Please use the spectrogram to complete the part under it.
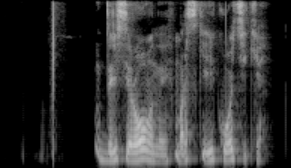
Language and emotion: Russian, sad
